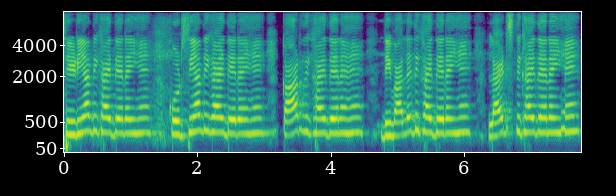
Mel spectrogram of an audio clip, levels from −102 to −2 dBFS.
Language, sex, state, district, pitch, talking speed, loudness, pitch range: Hindi, female, Chhattisgarh, Bilaspur, 295 Hz, 195 wpm, -13 LUFS, 285-305 Hz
